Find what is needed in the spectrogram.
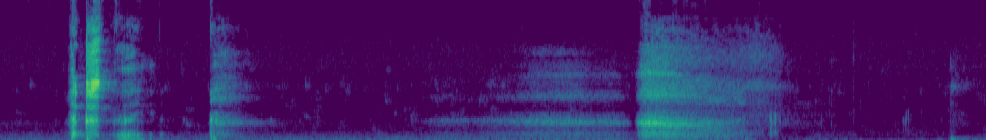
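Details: Slow, forceful hiccups with throaty burps and a drawn-out belch after breakfast in the morning, painful to the person; hiccups with belching.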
